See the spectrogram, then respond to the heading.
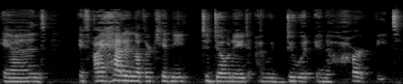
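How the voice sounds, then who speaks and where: Noticeable background noise sits behind a woman speaking at medium pitch. Her intonation is monotone and flat. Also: moderate pace. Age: 60s. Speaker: kidney donor. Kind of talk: personal testimony.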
